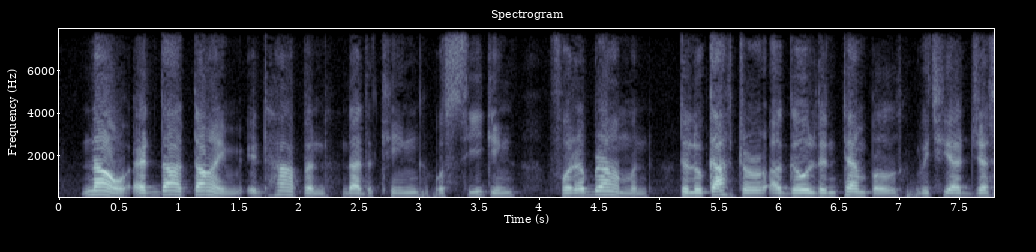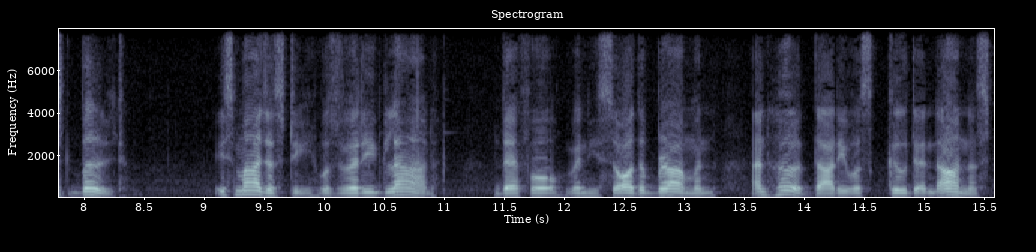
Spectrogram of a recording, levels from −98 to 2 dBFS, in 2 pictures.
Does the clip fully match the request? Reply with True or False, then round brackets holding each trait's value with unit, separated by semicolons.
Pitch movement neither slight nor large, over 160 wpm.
True (4.0 semitones; 175 wpm)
